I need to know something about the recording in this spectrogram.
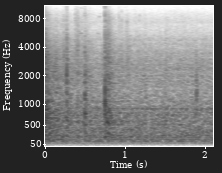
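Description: Bricks being knocked loose from a fire-damaged brick facade: a sharp knock at the start and two lighter knocks within the first second, over a steady low hum.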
